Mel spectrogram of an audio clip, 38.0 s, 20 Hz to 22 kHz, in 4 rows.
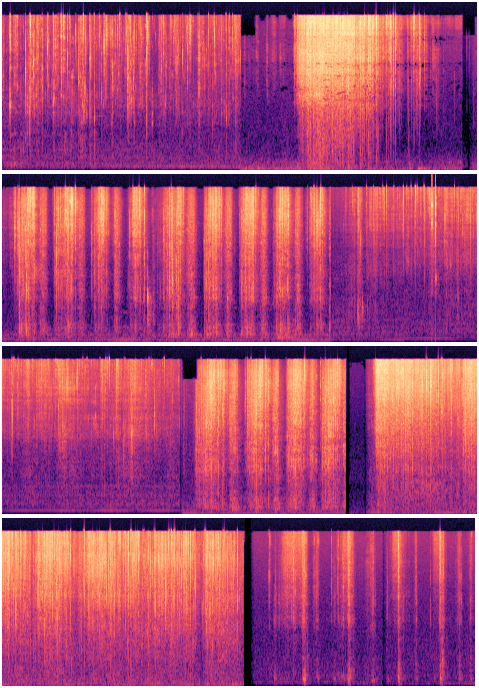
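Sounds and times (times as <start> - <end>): slime crackling and crinkling: 0.0 - 4.8, 5.8 - 33.4
slime squishes: 0.0 - 4.8, 9.4 - 33.4.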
